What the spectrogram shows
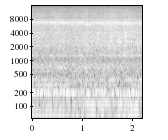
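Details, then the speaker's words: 1995 Ford Mustang GT V8 after replacing the gas tank and fuel pump, timing set to about 12-13 degrees: steady, even, lumpy burble at idle with no misses, knocks or ticks. It is running normally. "that's how she goes right there but frickin poop but it's running"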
